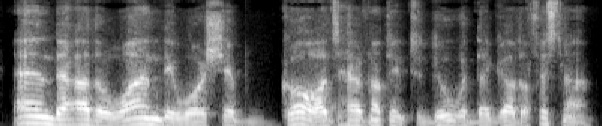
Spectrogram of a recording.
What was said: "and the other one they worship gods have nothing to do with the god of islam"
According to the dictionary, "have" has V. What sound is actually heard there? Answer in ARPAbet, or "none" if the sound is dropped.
V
